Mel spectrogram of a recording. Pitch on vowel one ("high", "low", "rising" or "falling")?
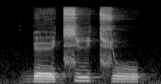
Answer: low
